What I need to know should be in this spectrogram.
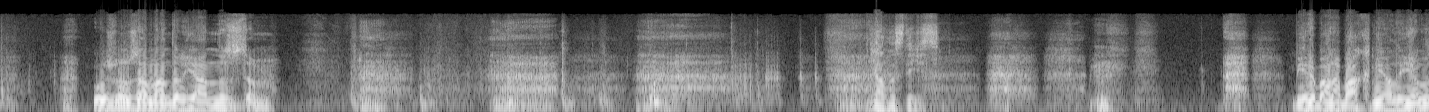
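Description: An elderly man speaks slowly and wearily close by.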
